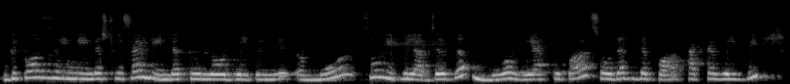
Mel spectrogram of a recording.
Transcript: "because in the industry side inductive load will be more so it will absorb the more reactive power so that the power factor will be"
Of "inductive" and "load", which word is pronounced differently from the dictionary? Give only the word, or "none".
inductive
